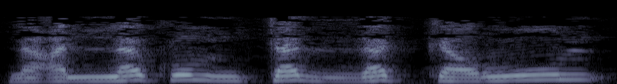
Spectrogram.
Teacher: قرأ قالون بتشديد الذال، هكذا: لعلكم تذكرون، على إبدال التاء ذالا وإدغامها في الذال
